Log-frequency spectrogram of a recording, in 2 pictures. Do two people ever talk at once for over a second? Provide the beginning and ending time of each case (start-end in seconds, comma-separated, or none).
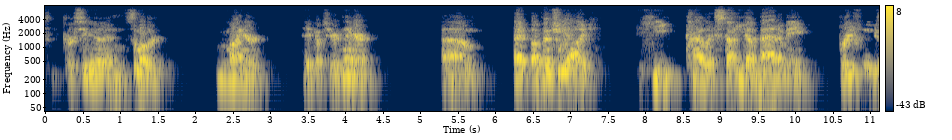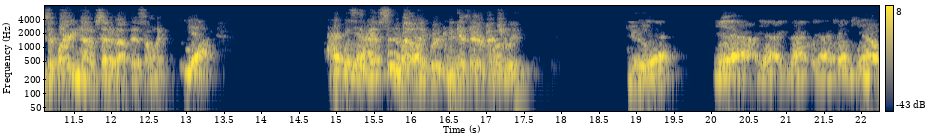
15.1-17.2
